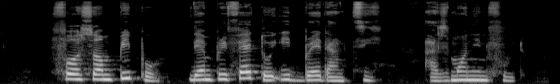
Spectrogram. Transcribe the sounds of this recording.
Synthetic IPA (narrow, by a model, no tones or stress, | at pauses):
fɔsɔ̃mpipo | dɛ̃mpɹifɛtoʔit̚bɹɛdãntʰi | as̬mɔnĩnfud̥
